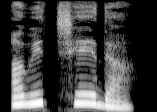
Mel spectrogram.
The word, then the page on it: ಅವಚ್ಛೇದ: avacchēda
